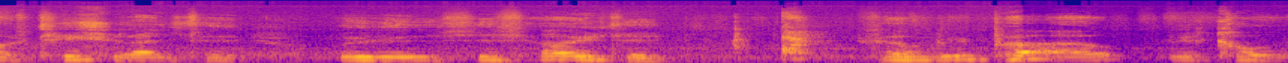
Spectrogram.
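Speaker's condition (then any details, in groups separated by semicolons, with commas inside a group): Cerebral palsy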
